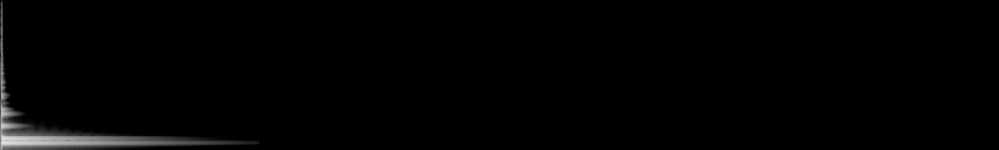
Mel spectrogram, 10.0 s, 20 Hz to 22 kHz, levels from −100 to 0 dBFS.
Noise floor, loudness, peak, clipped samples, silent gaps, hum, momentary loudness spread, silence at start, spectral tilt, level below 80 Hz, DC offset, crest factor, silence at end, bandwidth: -81 dBFS; -22 LUFS; -2 dBFS; under 0.1%; none; none; 24 LU; 0 s; -6 dB/octave; -82 dBFS; under 0.1%; 28 dB; 8.95 s; 3.5 kHz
